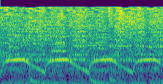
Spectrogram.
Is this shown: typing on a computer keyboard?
no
